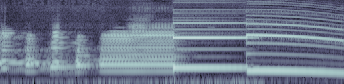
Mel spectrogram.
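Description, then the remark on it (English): A melodic doorbell chime plays: a quick run of short bright notes, then three longer ringing tones that sustain and slowly fade, with no voices. “I'm sure we have a doorbell that suits you.”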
